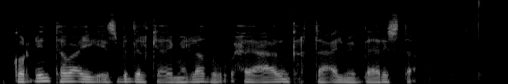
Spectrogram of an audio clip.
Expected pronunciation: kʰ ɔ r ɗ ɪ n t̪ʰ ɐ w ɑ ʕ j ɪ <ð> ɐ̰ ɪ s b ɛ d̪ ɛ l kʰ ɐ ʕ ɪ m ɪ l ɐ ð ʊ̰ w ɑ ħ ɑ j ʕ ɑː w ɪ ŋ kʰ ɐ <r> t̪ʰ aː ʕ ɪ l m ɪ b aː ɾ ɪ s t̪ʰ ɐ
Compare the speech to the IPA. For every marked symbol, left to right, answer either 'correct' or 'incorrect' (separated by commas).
incorrect, correct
